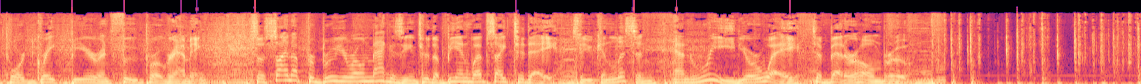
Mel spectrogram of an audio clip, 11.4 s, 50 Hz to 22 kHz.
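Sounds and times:
speech: 0.1s - 9.5s
rapid typing on a computer keyboard while writing an online review: 9.4s - 11.4s.

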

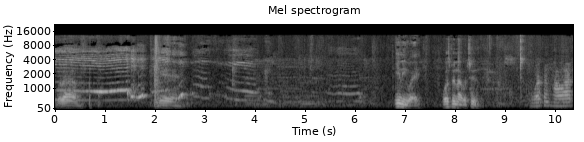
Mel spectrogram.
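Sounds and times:
baby boy crying and fussing for his pacifier: 0.0s - 4.5s, 5.4s - 6.3s
speech: 6.8s - 8.7s, 9.6s - 10.3s.

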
